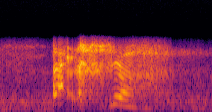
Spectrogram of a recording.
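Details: Person sneezing, unstifled: a single sudden, explosive sneeze with a sharp intake before it and a trailing voiced exhale.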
